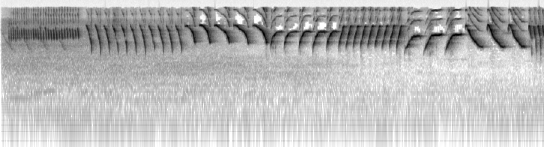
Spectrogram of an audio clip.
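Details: Canary with a high buzzy trill, then strings of rapid sharp notes, looping slurs and rolling trills changing every second or so, each phrase in quick repetition.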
